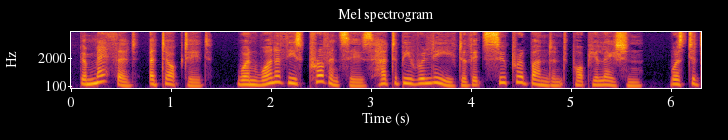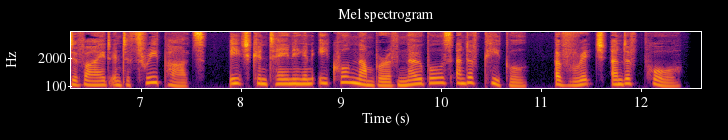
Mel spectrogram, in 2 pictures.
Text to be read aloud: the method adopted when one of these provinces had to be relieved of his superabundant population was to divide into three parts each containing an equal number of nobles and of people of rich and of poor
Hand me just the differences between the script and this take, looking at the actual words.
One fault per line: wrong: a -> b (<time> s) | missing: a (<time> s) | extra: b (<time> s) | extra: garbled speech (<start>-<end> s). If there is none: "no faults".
wrong: his -> its (4.0 s)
